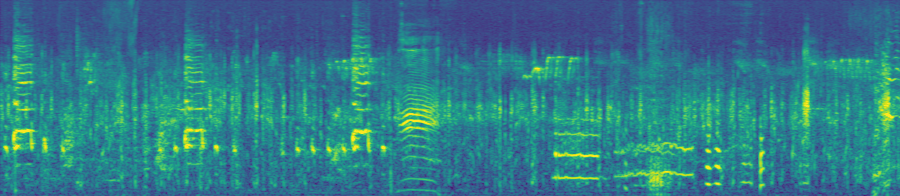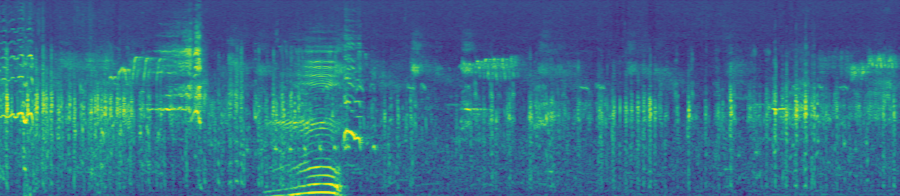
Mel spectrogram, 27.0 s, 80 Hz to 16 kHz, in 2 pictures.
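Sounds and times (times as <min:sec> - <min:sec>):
fowl honking and quacking: 0:00.0 - 0:19.8, 0:21.4 - 0:26.2
deep animal call: 0:08.2 - 0:11.5, 0:13.0 - 0:14.2, 0:17.4 - 0:19.0.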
